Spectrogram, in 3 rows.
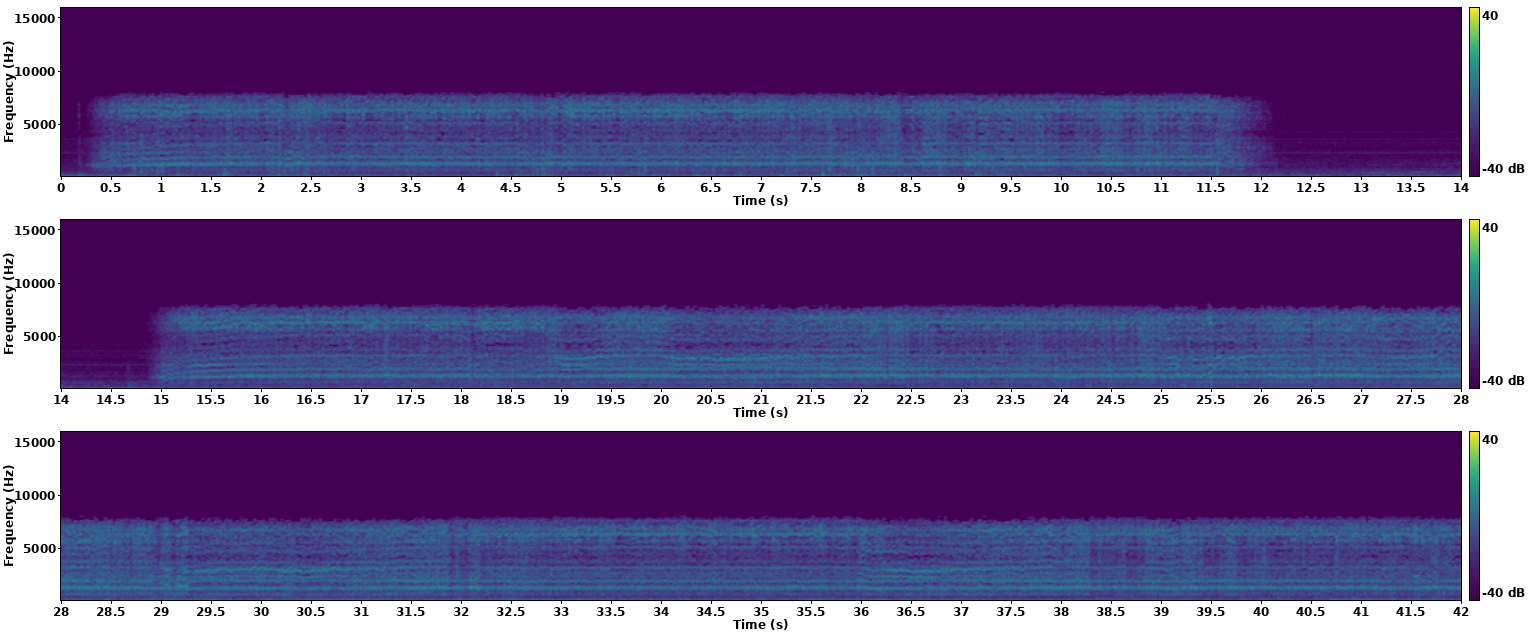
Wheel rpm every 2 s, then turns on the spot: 100, 170, 170, 170, 170, 160, 10, 50, 160, 160, 160, 170, 170, 170, 160, 160, 170, 170, 160, 170, 170.
none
